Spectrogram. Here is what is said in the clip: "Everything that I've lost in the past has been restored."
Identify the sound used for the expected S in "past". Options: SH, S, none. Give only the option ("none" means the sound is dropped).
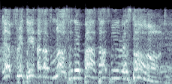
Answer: none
